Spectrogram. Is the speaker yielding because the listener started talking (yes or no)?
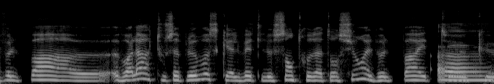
no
